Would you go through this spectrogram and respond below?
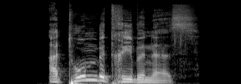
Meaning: strong/mixed nominative/accusative neuter singular of atombetrieben
- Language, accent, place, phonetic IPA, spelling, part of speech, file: German, Germany, Berlin, [aˈtoːmbəˌtʁiːbənəs], atombetriebenes, adjective, De-atombetriebenes.ogg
